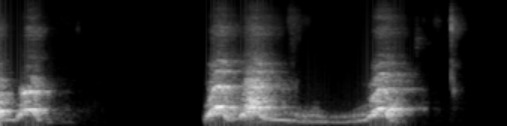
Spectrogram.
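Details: German Shepherd kept as a house guard dog, barking when someone walks past the house too slowly: three deep, harsh barks, the second trailing into a low rumbling growl, with a faint short sound at the end.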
